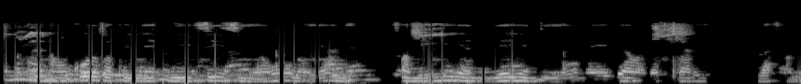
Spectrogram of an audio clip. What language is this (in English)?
Swahili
